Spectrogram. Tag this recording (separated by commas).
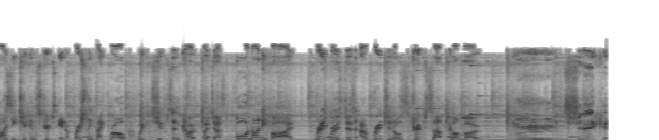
Music, Speech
